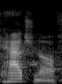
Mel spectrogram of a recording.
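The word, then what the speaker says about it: Khachanov: you know I like hatching off silent silent k um he's a guy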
